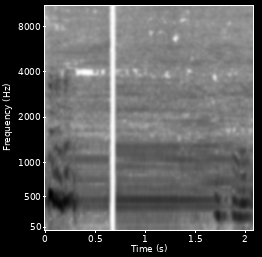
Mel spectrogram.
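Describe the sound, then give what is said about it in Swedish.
An electric razor shaving hair at the back of the neck: a steady, low, even buzz runs continuously after a brief cut-out, with people talking at the start and near the end. “Raka lite i nacken så.”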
